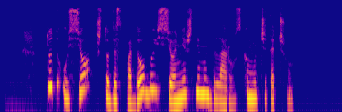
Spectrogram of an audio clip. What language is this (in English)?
Belarusian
